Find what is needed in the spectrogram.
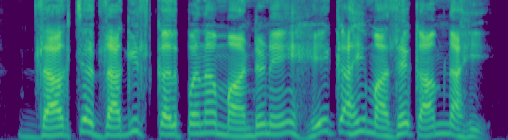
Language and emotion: Marathi, angry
